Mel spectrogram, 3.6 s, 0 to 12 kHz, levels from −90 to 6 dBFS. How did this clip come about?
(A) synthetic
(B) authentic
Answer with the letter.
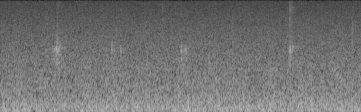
B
